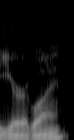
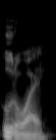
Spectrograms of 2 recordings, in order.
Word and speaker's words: Uruguay: started on working towards moving to Uruguay or sorry udai that's the that's the correct pronunciation it's udai uh Paul I am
